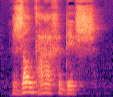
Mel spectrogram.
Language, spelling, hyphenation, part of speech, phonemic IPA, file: Dutch, zandhagedis, zand‧ha‧ge‧dis, noun, /ˈzɑnt.ɦaːɣəˌdɪs/, Nl-zandhagedis.ogg
- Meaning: sand lizard (Lacerta agilis)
